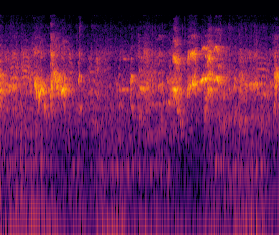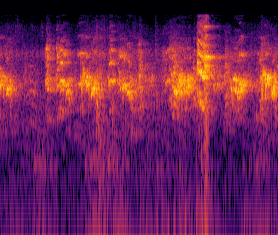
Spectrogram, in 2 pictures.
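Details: Lovebirds chattering in a continuous stream of scratchy chirps and squeaks, with irregular bursts and some wing flutter.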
